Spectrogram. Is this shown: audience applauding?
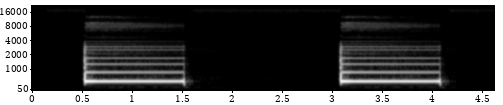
no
